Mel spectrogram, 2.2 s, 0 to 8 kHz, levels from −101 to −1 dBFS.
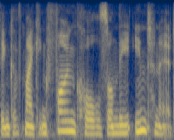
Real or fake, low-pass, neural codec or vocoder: real; 7.2 kHz; none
